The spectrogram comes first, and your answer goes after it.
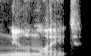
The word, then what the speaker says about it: Noonlight: It's called Noonlight. But it is Spell that out for people that didn't hear you properly.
